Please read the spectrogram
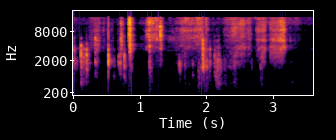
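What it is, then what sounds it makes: Glossy paper magazine page. A long-nailed fingertip rubs and scratches the page edge of an open glossy paper magazine lying flat, then turns the page. Quiet, dry, crisp scratches and papery rustles come in short irregular bursts, bright and hissy with almost no low end, ending in a longer swishing rustle as the page turns over.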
